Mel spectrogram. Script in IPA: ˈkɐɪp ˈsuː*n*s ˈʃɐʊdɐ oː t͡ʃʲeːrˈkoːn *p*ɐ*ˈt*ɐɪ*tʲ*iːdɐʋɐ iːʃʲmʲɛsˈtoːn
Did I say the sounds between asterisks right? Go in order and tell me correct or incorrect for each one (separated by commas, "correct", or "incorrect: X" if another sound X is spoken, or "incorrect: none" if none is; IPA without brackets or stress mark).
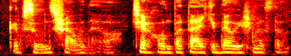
correct, correct, correct, incorrect: kʲ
